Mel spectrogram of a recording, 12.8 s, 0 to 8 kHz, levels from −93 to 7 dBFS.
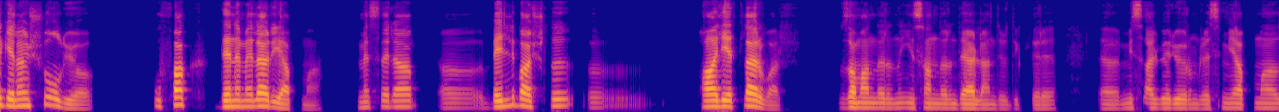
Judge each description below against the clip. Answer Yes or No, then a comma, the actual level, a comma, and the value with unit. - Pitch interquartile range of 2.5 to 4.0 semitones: No, wide, 5.6 semitones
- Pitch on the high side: No, low, 125 Hz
